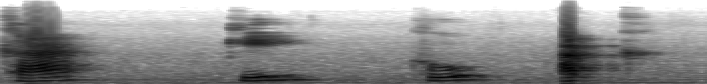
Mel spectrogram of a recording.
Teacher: K ini lebih tipis karena menyentuhnya yang agak tengah, jadi tidak usah terlalu ditebalkan. Jadi K, ki, ku, ak, ada hamzahnya.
